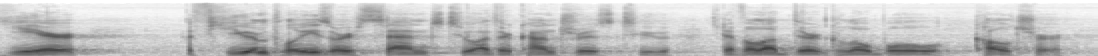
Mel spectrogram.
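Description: Over noticeable background noise, a man with a very deep, low voice talks at a fairly quick pace, with ordinary pitch variation. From France. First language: French. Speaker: agency manager. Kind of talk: panel discussion.

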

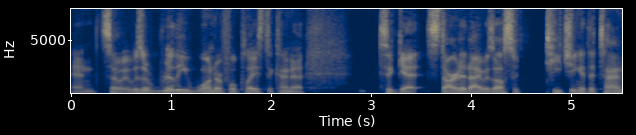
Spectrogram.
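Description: A man with an American accent has an unremarkable speaking voice and ordinary pitch variation, talking at a moderate pace with a dry, close sound, no echo, and a very clean recording with a silent background. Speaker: podcast producer and comedian. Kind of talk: casual interview chat.

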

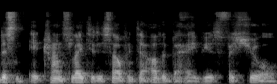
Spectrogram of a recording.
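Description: A man with a British accent, at a fairly quick pace with ordinary pitch variation, against a quiet background. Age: 50s. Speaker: former advertising agency CEO. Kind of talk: interview. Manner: halting, repeats words.

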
